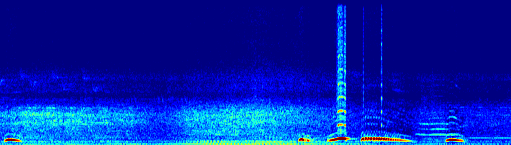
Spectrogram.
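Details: Spotted dove with a big voice, kept as a lure bird: low hooting coos, a short note, a pair, and then a drawn-out falling coo, over steady background hiss.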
